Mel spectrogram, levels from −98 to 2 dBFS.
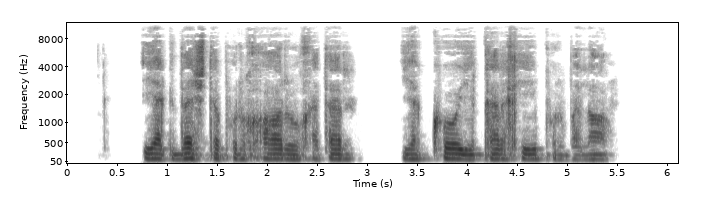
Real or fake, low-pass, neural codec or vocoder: real; 10.8 kHz; none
